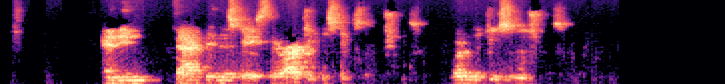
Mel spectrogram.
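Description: A man speaks calmly through a microphone, as in an online lecture.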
